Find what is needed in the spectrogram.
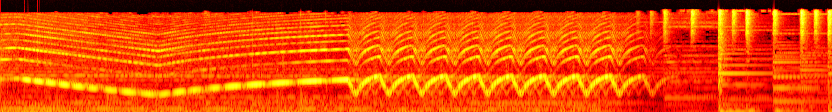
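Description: Electronic emergency-vehicle siren: a slow wail that falls and then rises again, switching about three and a half seconds in to a fast yelp of about three cycles a second. The siren fades out near the end as music comes in.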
